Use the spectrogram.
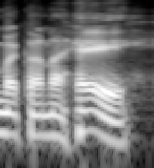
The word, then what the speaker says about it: McConaughey: the second name uh mcconnell hey rhymes with what would madonna say so so i know you're matthew mcconaughey but do i know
